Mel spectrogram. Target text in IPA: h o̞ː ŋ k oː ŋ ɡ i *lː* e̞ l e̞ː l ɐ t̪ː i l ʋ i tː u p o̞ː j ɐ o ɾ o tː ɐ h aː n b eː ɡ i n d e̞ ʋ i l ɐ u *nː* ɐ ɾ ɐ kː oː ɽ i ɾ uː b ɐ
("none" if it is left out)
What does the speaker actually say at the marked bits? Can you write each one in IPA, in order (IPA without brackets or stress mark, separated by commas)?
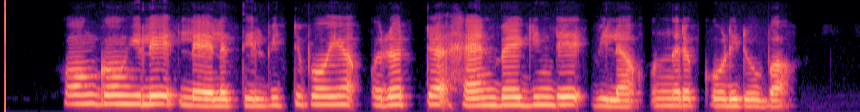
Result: l, nː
